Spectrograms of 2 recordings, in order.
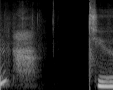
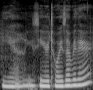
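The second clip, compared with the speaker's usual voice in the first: ordinary talk, nothing marked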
